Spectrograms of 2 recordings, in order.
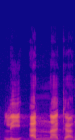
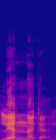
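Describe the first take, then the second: First: A glottal stop separates li from annaka. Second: Li runs into annaka without a glottal stop. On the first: The speaker calls it right. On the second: The speaker calls it wrong. "nggak boleh dibaca liannaka"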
